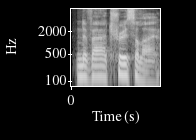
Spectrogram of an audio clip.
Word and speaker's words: Navexa: Is that the correct pronunciation? I hope so, yeah. Yeah, that is. Navexa.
